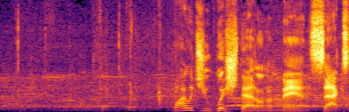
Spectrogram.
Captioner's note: crowd cheering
